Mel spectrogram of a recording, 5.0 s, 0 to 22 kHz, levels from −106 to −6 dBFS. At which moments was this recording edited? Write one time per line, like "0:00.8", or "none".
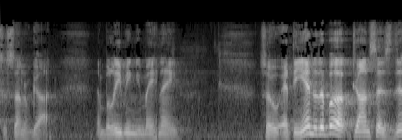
0:02.0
